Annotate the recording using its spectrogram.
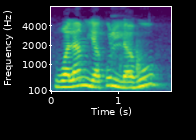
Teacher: اس ہا کو حلق کی جانب سے ادا کرنا ہے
